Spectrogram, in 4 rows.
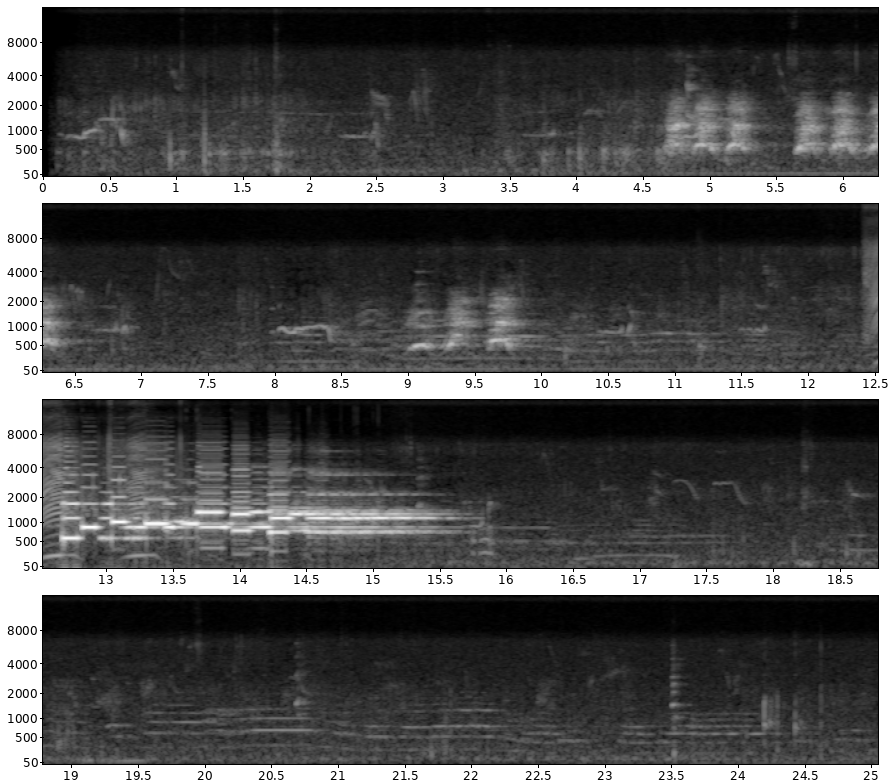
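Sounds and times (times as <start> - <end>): loud music: 12.6 - 15.7.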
